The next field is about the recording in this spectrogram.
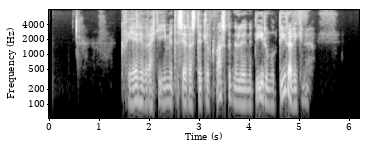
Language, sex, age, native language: Icelandic, male, 30-39, Icelandic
